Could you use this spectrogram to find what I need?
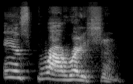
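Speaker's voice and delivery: "Inspiration" drawn out slowly, sounded out; mock thick tongue. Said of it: "wrote the shit down like".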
